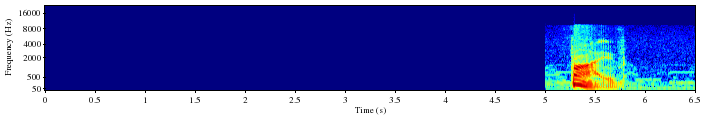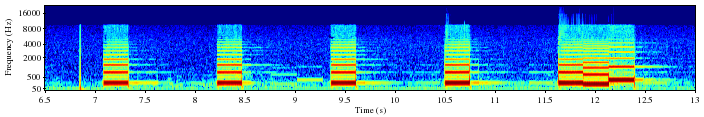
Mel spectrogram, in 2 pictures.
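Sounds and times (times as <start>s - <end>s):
electronic countdown beeps: 7.1s - 8.7s, 9.3s - 12.8s.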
